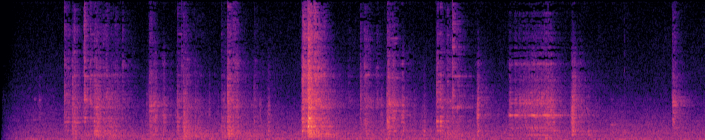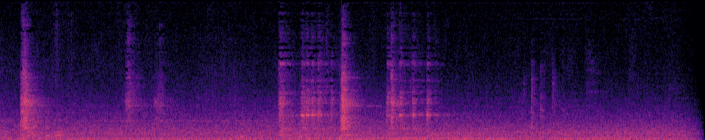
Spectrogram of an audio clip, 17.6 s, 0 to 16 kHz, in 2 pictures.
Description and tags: Fer-Bruits2
Manipulation of metal stuff in a building site recorded on DAT (Tascam DAP-1) with a Rode NT4 by G de Courtivron.
building, iron, metal, noise, site, work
